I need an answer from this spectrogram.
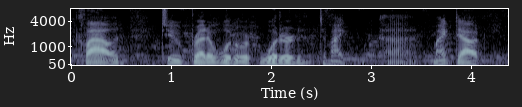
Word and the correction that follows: Dougherty: I always say his name wrong. Mike Dougherty. I'm pretty sure I nailed that one.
